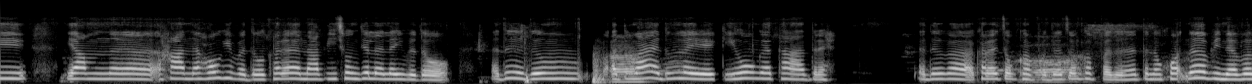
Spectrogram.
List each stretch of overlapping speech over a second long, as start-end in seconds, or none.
10.2-11.8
